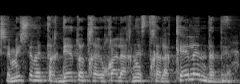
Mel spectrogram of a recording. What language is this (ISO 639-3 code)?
heb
